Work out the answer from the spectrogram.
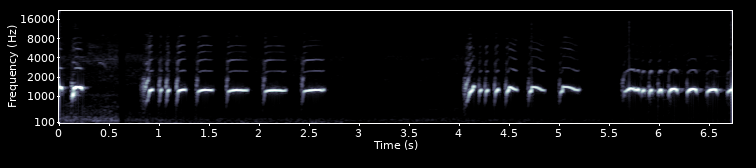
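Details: Lure call of a local female zebra dove summoning a male: separate volleys of sharp, rising cooing notes, each burst of four to six notes divided by quiet gaps, with faint low hum behind.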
